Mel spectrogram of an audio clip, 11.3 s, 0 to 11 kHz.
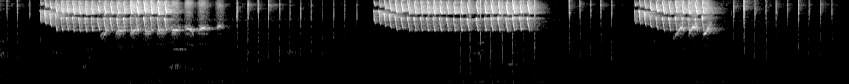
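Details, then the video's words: Konin, trotol variety, in tembakan cililin style used as a tutor recording for songbirds: three loud, very high rapid trilled bursts of about two seconds each, separated by sparse ticking notes. "KONIN TROTOL GACOR VIRAL 2021 FULL TEMBAKAN CILILIN COCOK BUAT MASTERAN"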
